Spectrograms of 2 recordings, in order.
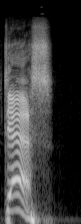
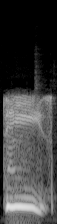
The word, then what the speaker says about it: Dees: It's Rick Dess. – Rick Dees, guys. – I'm being lured. – I'm looking at it right now. It's Dess. – He pronounced, I don't care how it's spelled, that's how he pronounced it. – How? – And you're saying it's pronounced how? – Dees. Look him up. He was a famous DJ in...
